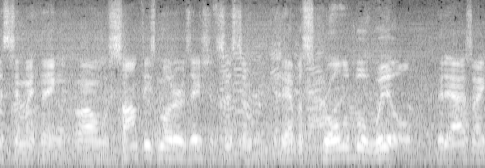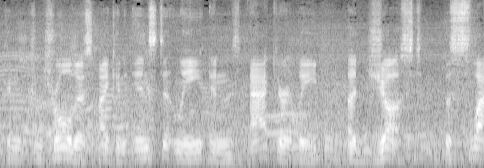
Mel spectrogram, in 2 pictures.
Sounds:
speech

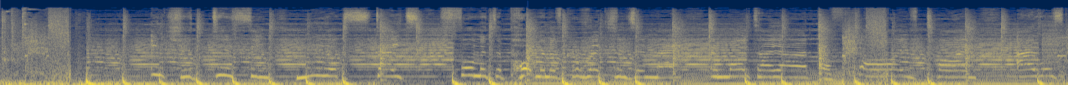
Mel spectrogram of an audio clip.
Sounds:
rapping
music

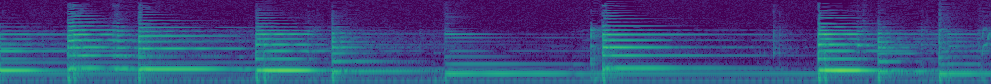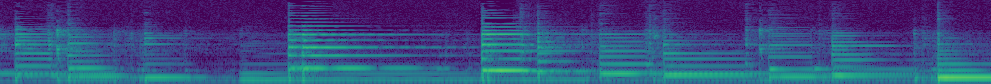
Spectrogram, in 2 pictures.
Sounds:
mandolin
music
guitar

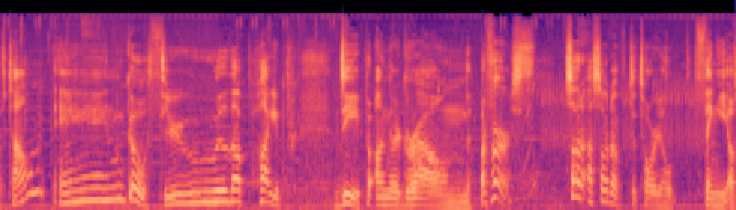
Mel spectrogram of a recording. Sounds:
music
speech

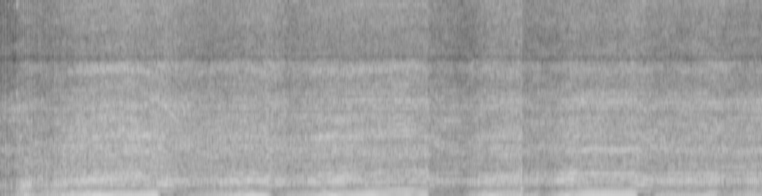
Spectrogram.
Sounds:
chainsaw
tools
chainsawing trees

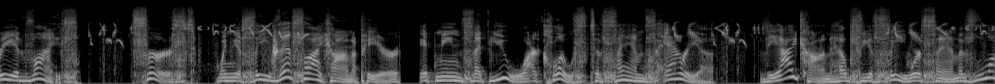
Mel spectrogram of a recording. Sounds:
speech

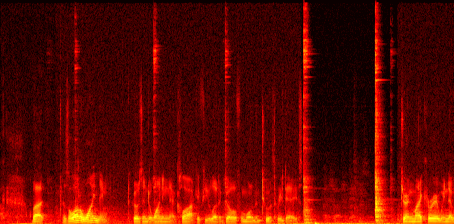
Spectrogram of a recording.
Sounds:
speech

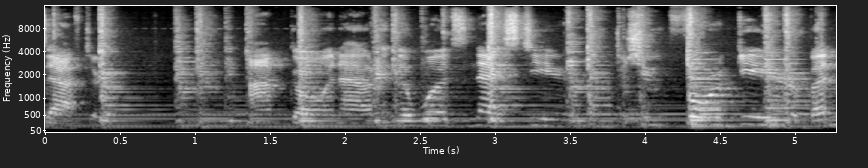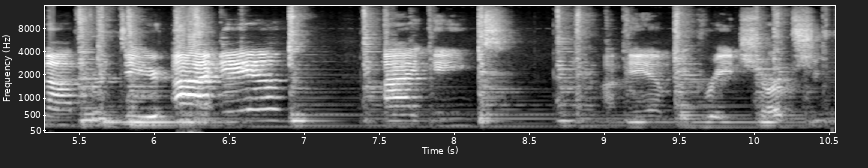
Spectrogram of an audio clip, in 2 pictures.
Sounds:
acoustic guitar
music
plucked string instrument
singing
speech
musical instrument
guitar

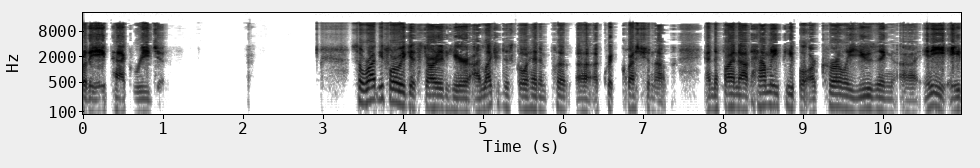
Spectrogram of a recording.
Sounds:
speech

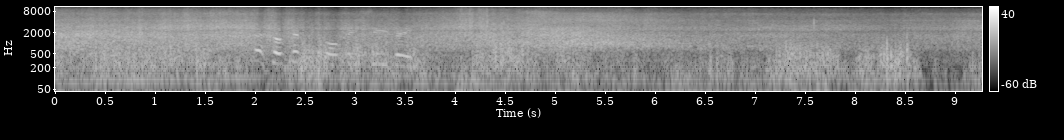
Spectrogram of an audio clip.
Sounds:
vehicle
speech

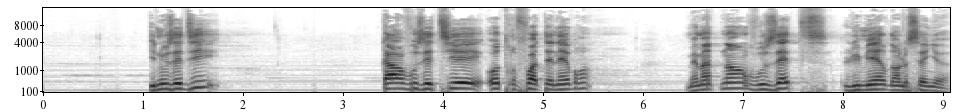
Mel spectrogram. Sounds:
speech

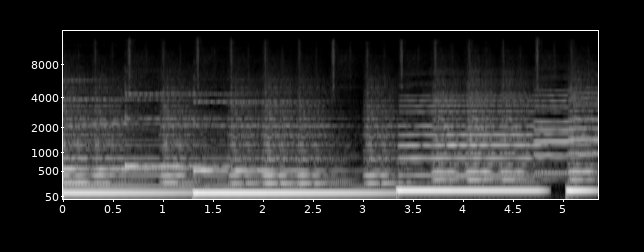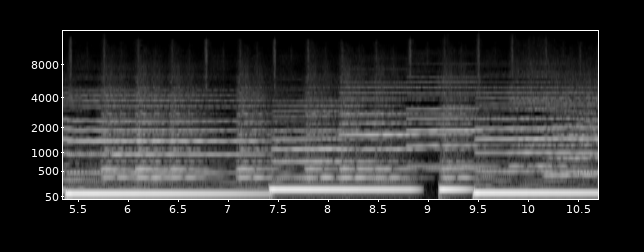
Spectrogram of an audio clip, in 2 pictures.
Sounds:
background music
music

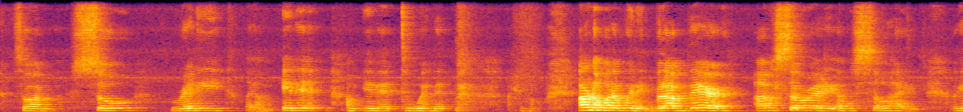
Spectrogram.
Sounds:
speech

